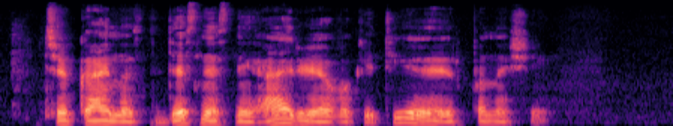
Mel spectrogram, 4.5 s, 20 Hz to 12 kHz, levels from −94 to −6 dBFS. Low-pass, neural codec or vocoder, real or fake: 10.8 kHz; vocoder, 44.1 kHz, 128 mel bands every 512 samples, BigVGAN v2; fake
